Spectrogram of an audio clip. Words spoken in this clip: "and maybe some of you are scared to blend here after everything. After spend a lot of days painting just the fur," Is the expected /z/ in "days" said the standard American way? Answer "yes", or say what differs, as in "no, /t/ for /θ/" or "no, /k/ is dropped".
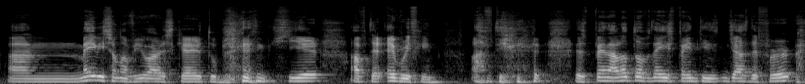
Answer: no, /s/ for /z/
